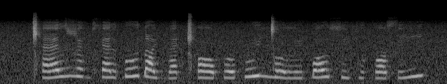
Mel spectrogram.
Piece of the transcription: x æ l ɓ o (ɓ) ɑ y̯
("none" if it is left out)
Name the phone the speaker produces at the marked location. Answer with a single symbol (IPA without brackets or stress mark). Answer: ɗ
